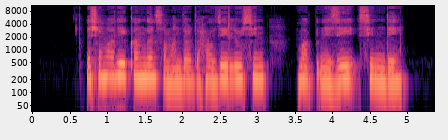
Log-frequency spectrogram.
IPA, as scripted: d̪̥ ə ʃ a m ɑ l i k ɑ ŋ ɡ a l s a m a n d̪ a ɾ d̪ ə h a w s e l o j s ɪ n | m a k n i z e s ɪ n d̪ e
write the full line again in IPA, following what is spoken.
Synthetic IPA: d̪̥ ə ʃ a m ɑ l i k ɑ ŋ ɡ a l s a m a n d̪ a ɾ d̪ ə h a w z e l o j s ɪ n | m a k n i z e s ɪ n d̪ e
